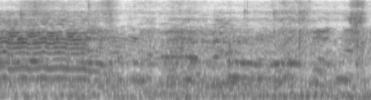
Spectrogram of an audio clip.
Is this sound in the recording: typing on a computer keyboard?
no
